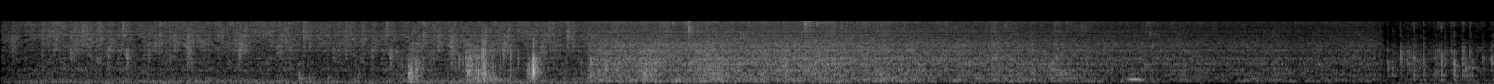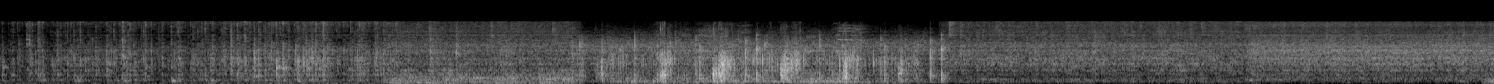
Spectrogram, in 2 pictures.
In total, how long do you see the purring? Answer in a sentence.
You can't hear the purring here.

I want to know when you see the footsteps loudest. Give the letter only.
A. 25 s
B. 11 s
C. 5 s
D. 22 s
D.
